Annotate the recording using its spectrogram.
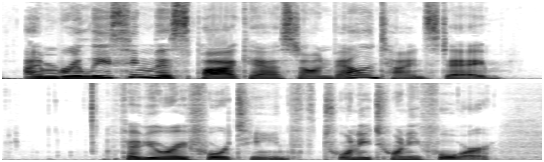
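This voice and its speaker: Speaking at a fairly quick pace, a woman with a medium pitch uses very wide pitch swings and vocal fry. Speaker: podcast host, farm marketing coach. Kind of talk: solo podcast talk.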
